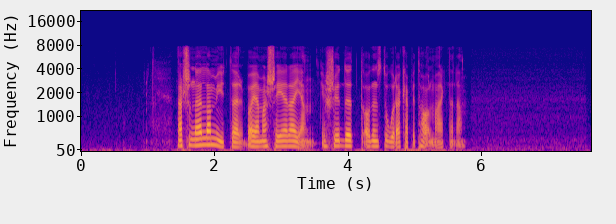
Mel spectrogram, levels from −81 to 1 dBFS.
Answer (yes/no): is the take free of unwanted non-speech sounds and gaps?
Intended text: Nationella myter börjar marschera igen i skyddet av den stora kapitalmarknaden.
yes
